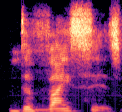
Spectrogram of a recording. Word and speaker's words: devices: So when you see ES at the end, it usually has an extra syllable. Also like the word devices, mobile devices.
